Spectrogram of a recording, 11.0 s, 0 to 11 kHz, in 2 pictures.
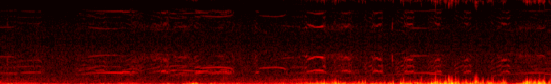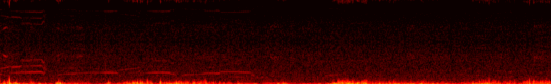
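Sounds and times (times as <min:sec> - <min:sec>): geese honking: 0:00.0 - 0:08.1.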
